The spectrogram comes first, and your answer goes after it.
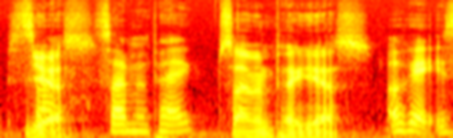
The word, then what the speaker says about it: Simon Pegg: Simon Pegg?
